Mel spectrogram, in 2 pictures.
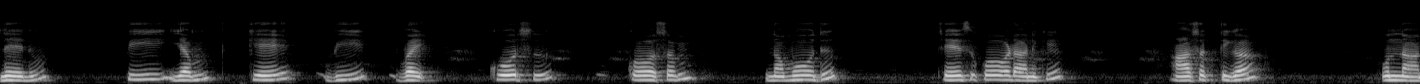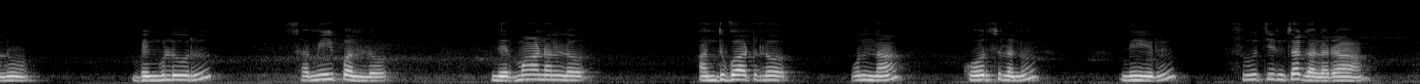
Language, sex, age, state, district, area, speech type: Telugu, female, 45-60, Andhra Pradesh, Krishna, rural, read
